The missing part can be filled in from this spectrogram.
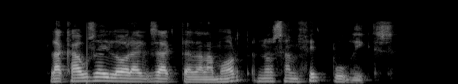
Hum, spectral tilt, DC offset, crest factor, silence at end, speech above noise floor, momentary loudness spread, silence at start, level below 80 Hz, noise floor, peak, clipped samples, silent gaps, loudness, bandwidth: none; -5 dB/octave; under 0.1%; 18 dB; 0.65 s; 59 dB; 12 LU; 0.5 s; -68 dBFS; -86 dBFS; -10 dBFS; under 0.1%; none; -27 LUFS; 8.4 kHz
